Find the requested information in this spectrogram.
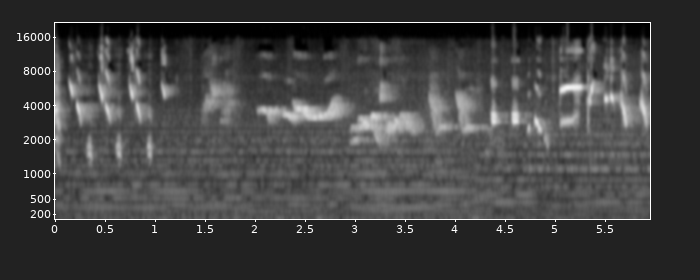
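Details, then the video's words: Oriental magpie-robin, known as kacer, sings quick clipped whistles, then a slower stretch of buzzy, warbling notes, and ends with another burst of sharp high chirps and a clear rising whistle. "burung kacer ajaib"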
